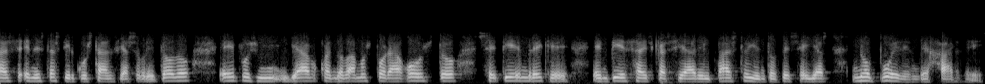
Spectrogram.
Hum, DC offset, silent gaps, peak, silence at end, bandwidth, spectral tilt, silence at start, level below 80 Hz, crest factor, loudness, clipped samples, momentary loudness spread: none; under 0.1%; none; -2 dBFS; 0.05 s; 4.7 kHz; -10 dB/octave; 0 s; -68 dBFS; 18 dB; -21 LUFS; under 0.1%; 5 LU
